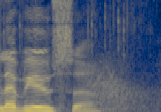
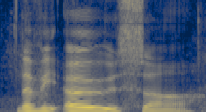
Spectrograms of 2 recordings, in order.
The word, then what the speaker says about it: Leviosa: in a minute yeah here we go wingardium leviosa leviosa vanguardium leviosa it's weird to pronounce it like that because that's what hermione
